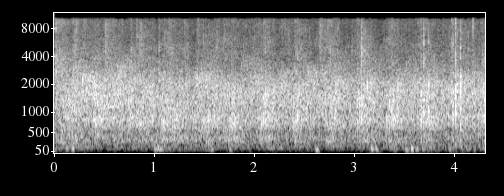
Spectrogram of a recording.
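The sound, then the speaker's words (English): Applause from a church audience welcoming a guest pastor, a steady wash of many hands clapping at a moderate, even level throughout. “And as he comes, give him a great big hand.”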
